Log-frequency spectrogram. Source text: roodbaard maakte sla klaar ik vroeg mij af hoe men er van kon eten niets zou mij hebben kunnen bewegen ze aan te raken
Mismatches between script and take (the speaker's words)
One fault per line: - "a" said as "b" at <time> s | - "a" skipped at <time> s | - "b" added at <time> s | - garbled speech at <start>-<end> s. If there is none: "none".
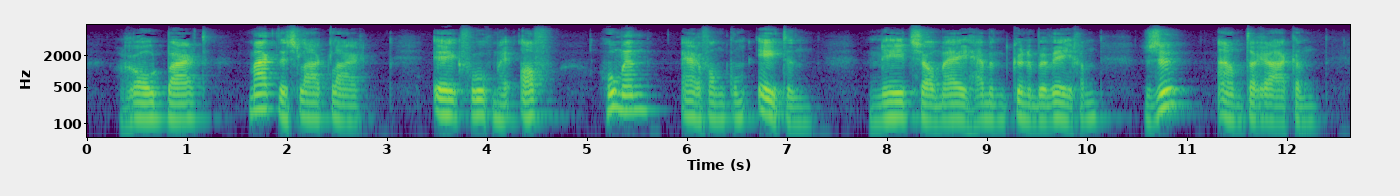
none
